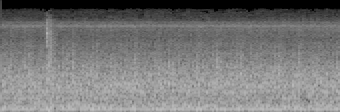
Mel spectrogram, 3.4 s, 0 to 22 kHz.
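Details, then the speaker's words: Grundig TK 6 reel-to-reel tape recorder, running again after a blown fuse was replaced, at 9.5 cm/s (3¾ ips): constant even hum and hiss at steady speed, no wow, scraping or squeal; normal motor running. "okay let it get up to speed we're running it 9.5 centimeters per second or three and three-fourths inches per second on the grundig tk six rear reel tape recorder"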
